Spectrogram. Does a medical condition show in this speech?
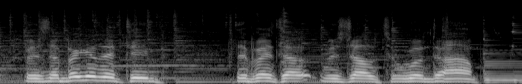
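Yes: motor neurone disease.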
